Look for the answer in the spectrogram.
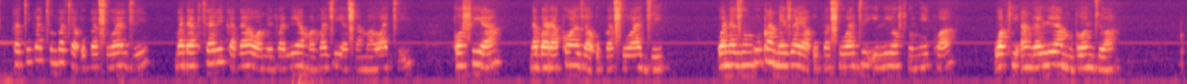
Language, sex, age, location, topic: Swahili, female, 18-24, Kisii, health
